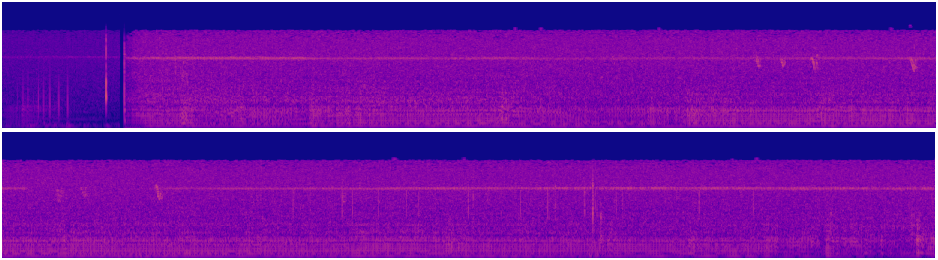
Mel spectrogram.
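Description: Hummingbird wings humming as several birds hover at a feeder: a steady low buzz that starts abruptly after a sharp click near the beginning, its pitch wavering now and then. A few short high hummingbird chirps come in around the middle.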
